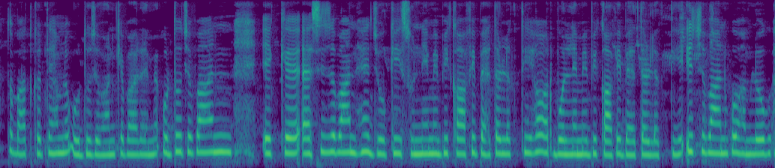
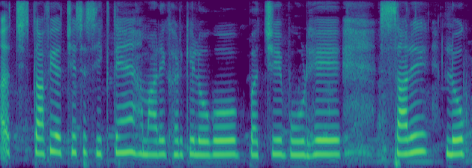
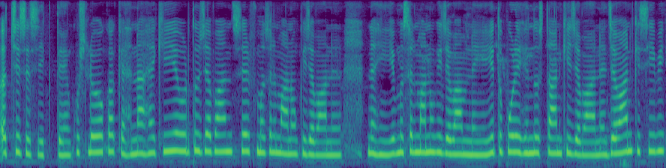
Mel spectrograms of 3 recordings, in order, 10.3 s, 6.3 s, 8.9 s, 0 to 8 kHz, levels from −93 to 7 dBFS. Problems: constant background noise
